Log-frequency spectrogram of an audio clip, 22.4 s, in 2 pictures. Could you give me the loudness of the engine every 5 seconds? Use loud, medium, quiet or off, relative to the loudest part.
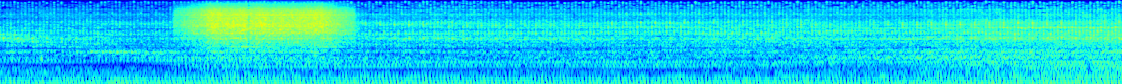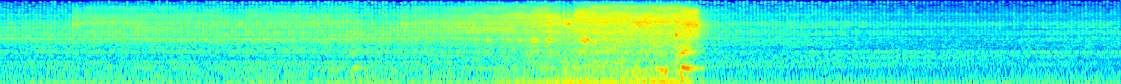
medium, medium, loud, loud, medium.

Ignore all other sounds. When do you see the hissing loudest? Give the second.
18 s.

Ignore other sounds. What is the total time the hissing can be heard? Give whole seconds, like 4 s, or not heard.
9 s.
